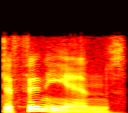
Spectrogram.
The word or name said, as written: definiens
